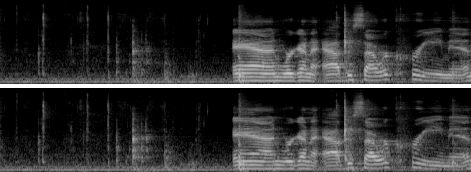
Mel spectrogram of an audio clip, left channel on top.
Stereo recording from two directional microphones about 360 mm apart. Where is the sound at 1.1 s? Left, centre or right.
Centre.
